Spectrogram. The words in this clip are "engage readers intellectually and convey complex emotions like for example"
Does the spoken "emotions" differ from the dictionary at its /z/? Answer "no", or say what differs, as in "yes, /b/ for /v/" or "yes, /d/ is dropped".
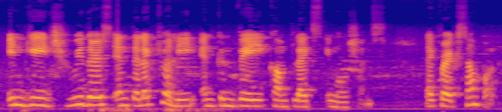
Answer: yes, /s/ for /z/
